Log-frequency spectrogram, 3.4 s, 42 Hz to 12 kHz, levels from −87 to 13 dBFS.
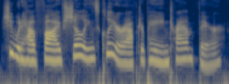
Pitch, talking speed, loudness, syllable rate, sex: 220 Hz, 175 wpm, -20 LUFS, 3.6 syllables/s, female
